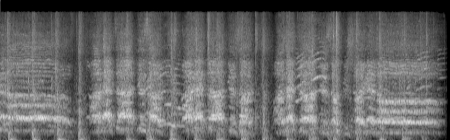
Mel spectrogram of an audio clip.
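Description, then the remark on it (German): A large crowd of Osnabrück football fans chants loudly in unison at a promotion celebration, a rhythmic, repeated sung phrase punctuated by steady beats, sustained and energetic throughout with no separate speech. “Das war die äh, Osnabrücker Aufstiegsfeier und die haben damals gesungen, wenn man es nicht ganz verstanden hat.”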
